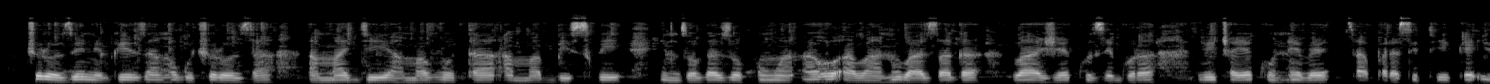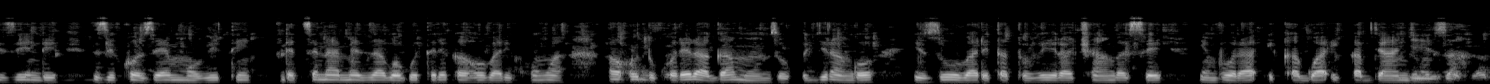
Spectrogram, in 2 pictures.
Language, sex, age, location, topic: Kinyarwanda, male, 25-35, Musanze, finance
